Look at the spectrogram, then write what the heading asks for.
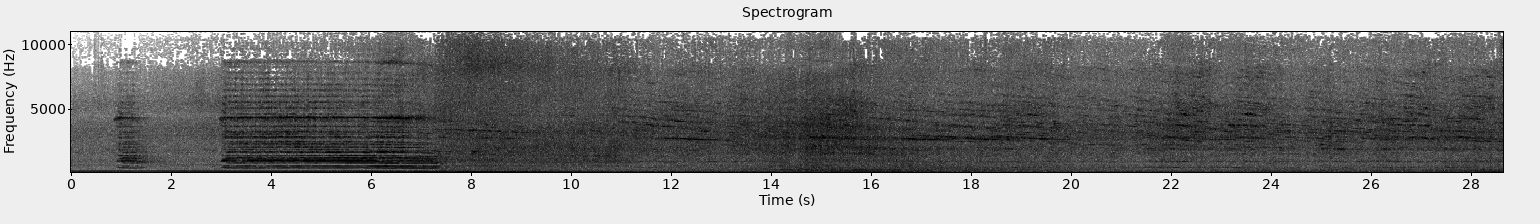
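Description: Norfolk Southern freight locomotive's K5LA five-chime horn finishing the grade-crossing signal: a short blast about a second in, then a long blast held to about seven seconds, over the diesel engines' rumble as the locomotives pass. After that comes the steady rumble and clatter of double-stack intermodal cars rolling by, with a few faint high squeals.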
